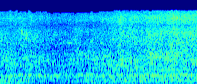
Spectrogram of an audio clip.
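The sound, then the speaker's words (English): Honeybees from two backyard beehives on a back deck make a steady, dense buzzing hum. It stays fairly faint and even throughout, with no voices. “That's the sound of the two beehives on my back deck.”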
